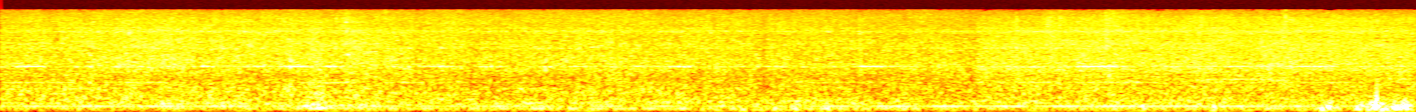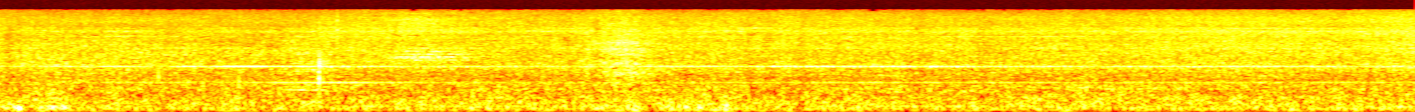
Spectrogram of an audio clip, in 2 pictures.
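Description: Steady low machine hum, consistent with an air-conditioner's outdoor unit, that stops about halfway through. A brief louder rumble comes at about the same point.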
